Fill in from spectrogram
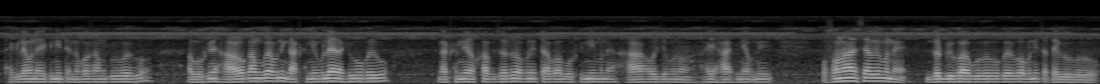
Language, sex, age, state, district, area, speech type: Assamese, male, 45-60, Assam, Golaghat, rural, spontaneous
